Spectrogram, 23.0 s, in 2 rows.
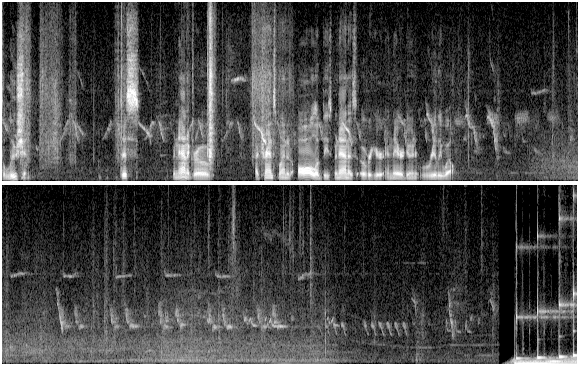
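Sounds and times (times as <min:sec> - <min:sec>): birds chirping: 0:00.0 - 0:21.5.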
